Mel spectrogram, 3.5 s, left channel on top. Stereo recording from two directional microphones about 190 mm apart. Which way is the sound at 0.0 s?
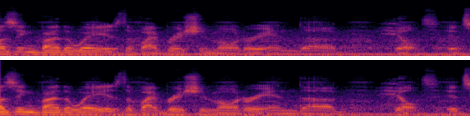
15° right (ahead or behind).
